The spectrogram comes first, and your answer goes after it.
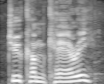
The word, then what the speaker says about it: Tucumcari: I've been asked to explain the word or to pronounce the words. It's Tucson, obviously, Tucumcari, Techepi, and Tonopah.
